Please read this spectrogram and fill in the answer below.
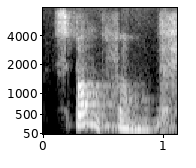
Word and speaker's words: Spawnfoam: SPOFOAM.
